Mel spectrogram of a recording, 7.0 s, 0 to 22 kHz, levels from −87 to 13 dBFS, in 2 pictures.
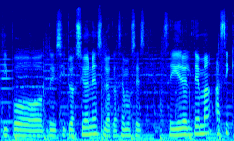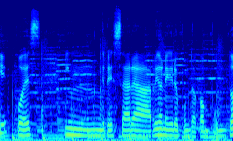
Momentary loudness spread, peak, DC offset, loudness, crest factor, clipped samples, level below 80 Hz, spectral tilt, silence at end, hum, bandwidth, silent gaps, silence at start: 7 LU; -24 dBFS; under 0.1%; -41 LUFS; 16 dB; under 0.1%; -54 dBFS; -4.5 dB/octave; 0 s; none; 17 kHz; none; 0 s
